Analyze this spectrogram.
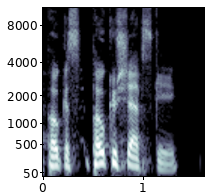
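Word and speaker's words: Pokusevski: And I'm also happy that I pronounced his name correctly on this podcast. – Pokushevsky? – Yeah, Pokushevsky.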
